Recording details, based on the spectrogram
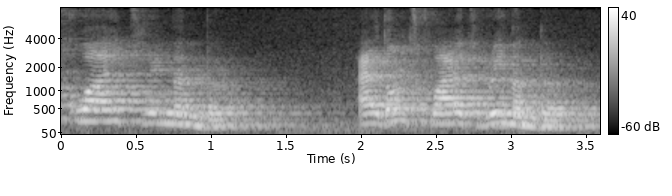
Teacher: intonation falls then rises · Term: full right intonation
